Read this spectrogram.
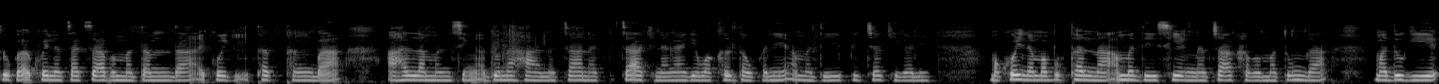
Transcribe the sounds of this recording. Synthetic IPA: ɐduɡɐɐ̰kʰojnɐt͡ʃak̚t͡ʃabɐmɐtɐmdɐɐ̰jkʰojɡḭḭtʰɐk̚tʰɐŋbɐɐɦɐlːɐmɐnsiŋɐ̰dunɐhanɐt͡ʃanɐ | t͡ʃakʰinɐŋajɡiwakʰɐltɐwɡɐniɐmɐdipit͡ʃɐkʰiɡɐni | mɐkʰojnɐmɐbuk̚tʰɐnːɐʔɐ̰mɐdiseŋnɐt͡ʃakʰɾɐbɐmɐtuŋdɐmɐduɡi

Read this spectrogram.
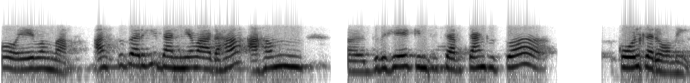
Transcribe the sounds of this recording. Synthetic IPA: oːeːʋɐmʋaːɐst̪ut̪ɐɾɦid̪ʱɐnjɐʋaːd̪ɐɦɐ̆ɐɦɐm | ɡɾiɦeːkint͡ʃit͡ʃɐɾt͡ʃaːŋkɾit̪ʋɐ | koːlkɐɾoːmi

